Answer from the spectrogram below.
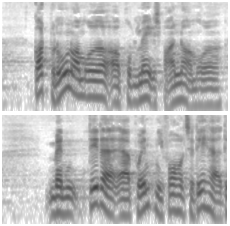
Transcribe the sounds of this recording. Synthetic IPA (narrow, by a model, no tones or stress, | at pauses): ɡ̥ɒ̽d̥̚pʰɒ̽no̝ːnəɒ̽mʁɔːð̞ˠɐʔɒ̽pʰʁob̥le̝mɛ̰ːd̥isɡ̥̚pʰɒ̽ɑ̈nd̥ʁɐɒ̽mʁɔ̽ːð̞ˠɐ | mend̥e̝d̥ææɐpʰoen̰d̥n̩ifɒːɦɒ̽l̰t͡sʰe̝ld̥e̝ɦæɐ̰d̥e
